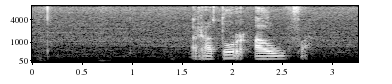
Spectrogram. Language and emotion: Russian, neutral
